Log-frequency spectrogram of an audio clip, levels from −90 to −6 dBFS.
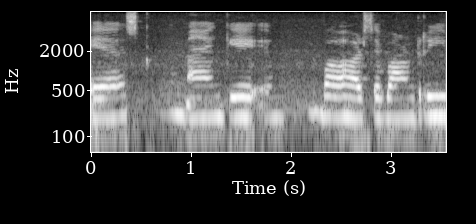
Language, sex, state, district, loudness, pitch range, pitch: Hindi, female, Chhattisgarh, Rajnandgaon, -15 LUFS, 195-205 Hz, 200 Hz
